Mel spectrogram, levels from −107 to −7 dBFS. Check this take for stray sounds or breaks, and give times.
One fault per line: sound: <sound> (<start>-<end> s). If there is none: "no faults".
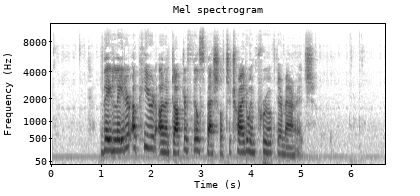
no faults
